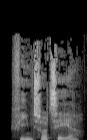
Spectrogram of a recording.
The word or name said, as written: finsortere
